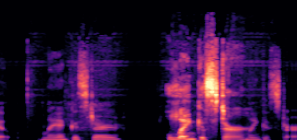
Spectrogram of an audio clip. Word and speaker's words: Lancaster: grows up in and I know it's not Lancaster how do you say it Lancaster Lancaster Lancaster it's strange that you don't pronounce it how would you not Lancaster Lancaster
